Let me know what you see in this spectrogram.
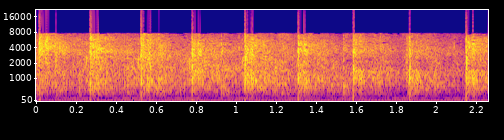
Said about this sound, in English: Yeah, let's clap for that. That's wonderful, wonderful, wonderful.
